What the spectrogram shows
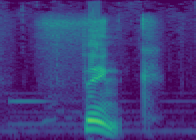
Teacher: Put the tip of your tongue gently between your teeth and blow air softly. For the soft TH, like think, the sound is airy.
